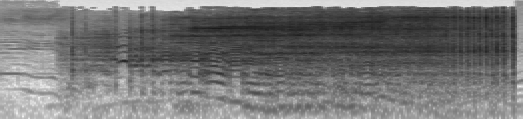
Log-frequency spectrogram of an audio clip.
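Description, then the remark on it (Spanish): A door opens with a loud, harsh grinding creak that swells in quickly, drags on for about three seconds with a wavering pitch, then cuts off abruptly. No one speaks. “Qué ruido que hace la puerta.”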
